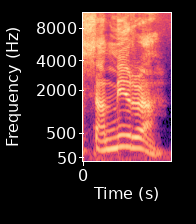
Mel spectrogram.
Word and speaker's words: Samira: Then there's Samira.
